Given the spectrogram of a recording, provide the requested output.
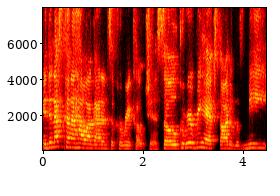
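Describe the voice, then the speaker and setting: A woman talks with a DC area accent and ordinary pitch variation. The background is quiet. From Washington DC area. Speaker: career coach and author. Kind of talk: interview. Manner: casual.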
